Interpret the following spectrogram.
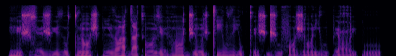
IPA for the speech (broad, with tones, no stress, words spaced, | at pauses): ɦy˦ʃzʏ˨ʒy˨ðu˨t ðɔ̃˦˨ʃpĩ˨ðɔ˦u̯ dˤi˨kʼɔ̃˦zʏ˨ ɦɔ˦d͡ʒũ˨ʒtʼi˦w ði˨wkʼʏ˨ʃ d͡ʒu˦fɔ˨ ʒɔ̃˨ju˦pʏ˨ ʕy˨pu˨˦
